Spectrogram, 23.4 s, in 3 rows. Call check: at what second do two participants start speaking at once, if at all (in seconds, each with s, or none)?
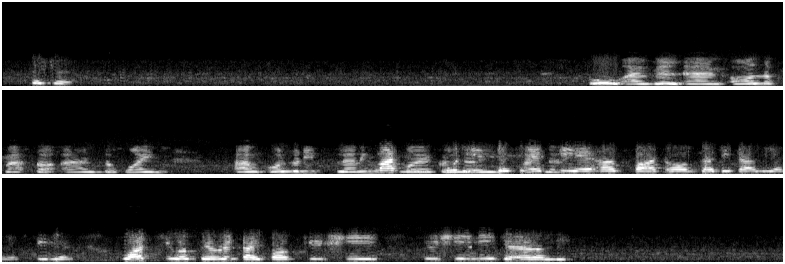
11.4 s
